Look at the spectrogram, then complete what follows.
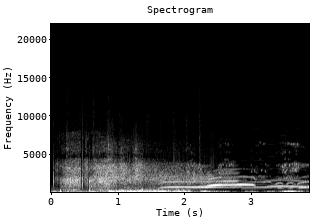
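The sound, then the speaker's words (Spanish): Sharp gunshot cracks burst through a dense, loud wash of noise during a massive police and military raid at dawn on the Tebucuicuy community in Ercilla, and partway through a siren begins to wail and rise over the commotion. No one speaks. “Hubo disparos y 5 comuneros fueron detenidos.”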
